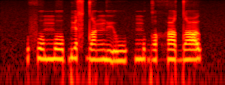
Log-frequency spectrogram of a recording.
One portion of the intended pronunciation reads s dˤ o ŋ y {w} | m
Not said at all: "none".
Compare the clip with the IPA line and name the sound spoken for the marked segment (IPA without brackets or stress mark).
w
